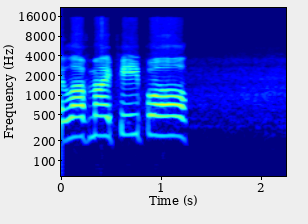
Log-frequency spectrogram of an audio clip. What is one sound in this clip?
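A man sings short notes close by.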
